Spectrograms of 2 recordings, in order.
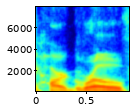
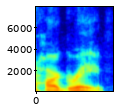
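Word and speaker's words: Hargrave: then you have to say har Grove not har grave so it's Jerome har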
